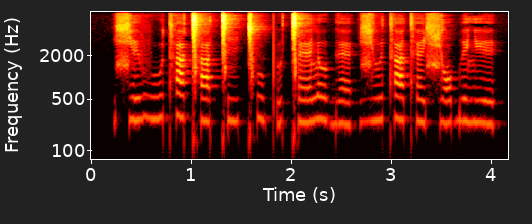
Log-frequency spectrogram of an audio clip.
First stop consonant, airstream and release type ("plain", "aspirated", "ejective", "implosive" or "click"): aspirated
